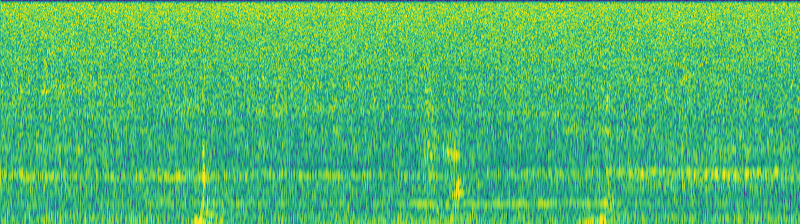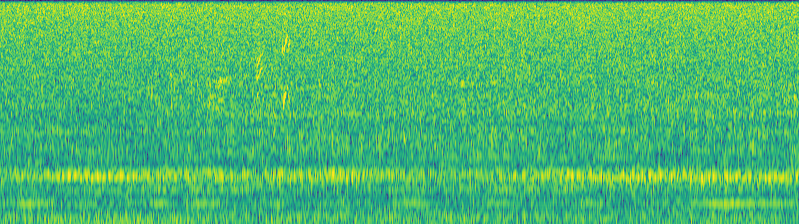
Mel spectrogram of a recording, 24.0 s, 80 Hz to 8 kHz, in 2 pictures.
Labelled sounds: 6.6	6.9	humpback whale, 0.90 to 1.1 kHz
15.2	15.5	humpback whale, 2.6 to 2.8 kHz

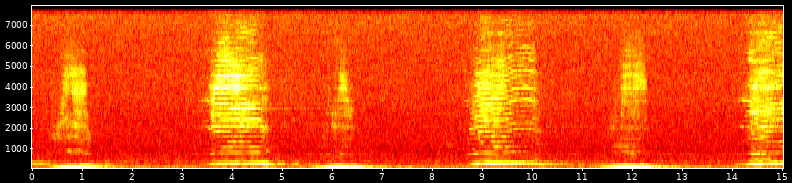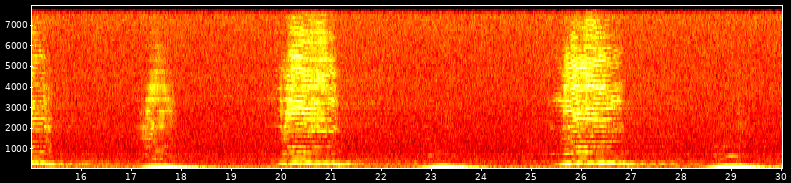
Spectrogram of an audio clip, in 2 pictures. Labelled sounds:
0.4	0.9	humpback whale, 1.4 to 4.7 kHz
3.3	4.6	humpback whale, 0.80 to 6.8 kHz
8.7	10.1	humpback whale, 0.80 to 6.8 kHz
11.6	12.3	humpback whale, 0.80 to 4.4 kHz
14.0	15.3	humpback whale, 0.80 to 7.0 kHz
17.2	17.8	humpback whale, 0.99 to 3.5 kHz
19.8	21.2	humpback whale, 0.80 to 7.0 kHz
25.4	26.9	humpback whale, 0.80 to 7.0 kHz

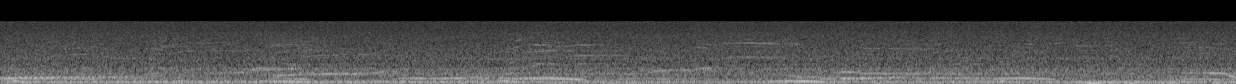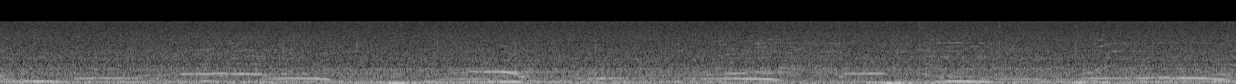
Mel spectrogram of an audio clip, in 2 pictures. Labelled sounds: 5.2	6.0	humpback whale, 1.7 to 2.5 kHz
7.2	7.8	humpback whale, 2.5 to 2.8 kHz
10.7	11.0	humpback whale, 2.3 to 2.4 kHz
21.7	22.0	humpback whale, 2.7 to 2.8 kHz

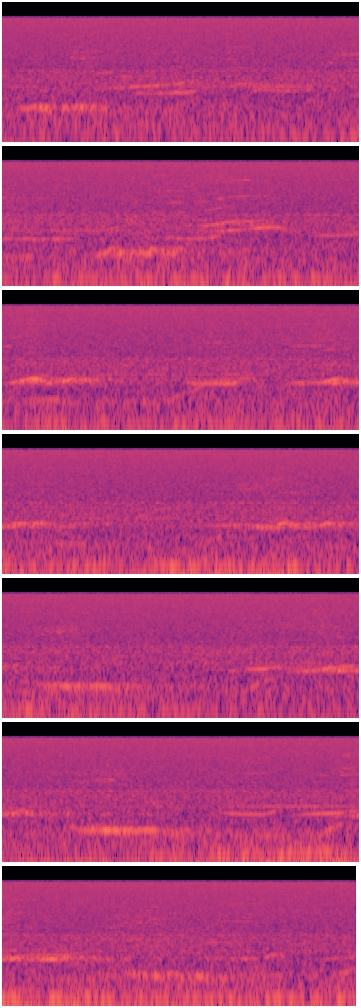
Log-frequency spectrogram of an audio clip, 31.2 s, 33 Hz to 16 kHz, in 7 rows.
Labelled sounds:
4.2	4.5	humpback whale, 1.5 to 1.6 kHz
7.2	7.6	humpback whale, 1.6 to 3.6 kHz
12.6	13.0	humpback whale, 1.3 to 1.4 kHz
23.5	23.8	humpback whale, 1.2 to 1.3 kHz

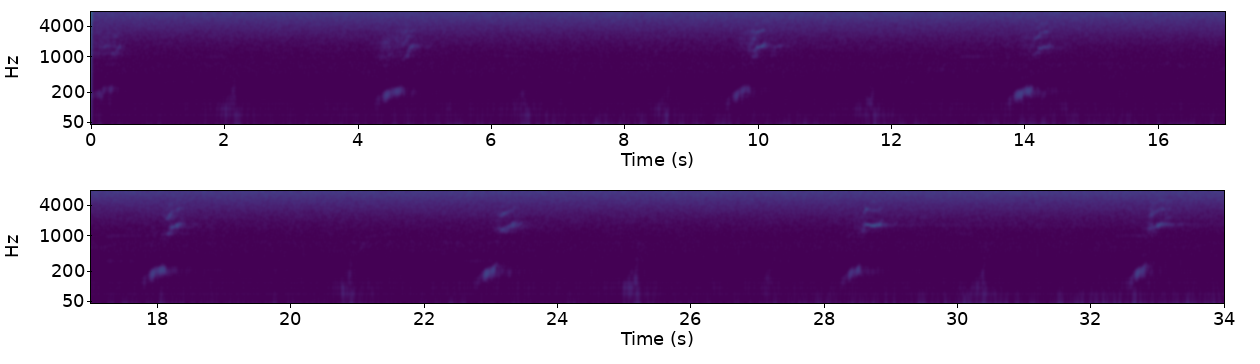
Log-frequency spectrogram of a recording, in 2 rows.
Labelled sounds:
9.8	10.2	humpback whale, 0.96 to 3.5 kHz
13.0	13.4	humpback whale, 0.96 to 1.1 kHz
14.1	14.5	humpback whale, 0.99 to 1.9 kHz
18.1	18.5	humpback whale, 1.0 to 1.8 kHz
23.0	23.5	humpback whale, 1.2 to 3.4 kHz
28.6	29.0	humpback whale, 1.5 to 3.6 kHz
32.8	33.3	humpback whale, 1.3 to 1.8 kHz

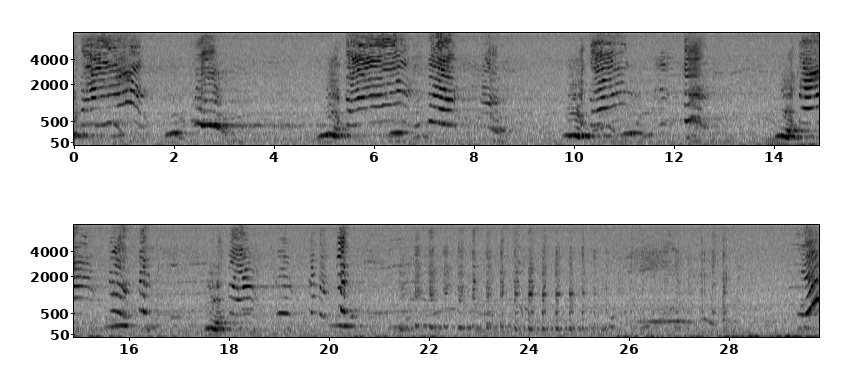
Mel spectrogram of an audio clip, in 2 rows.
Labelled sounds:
0.0	1.4	humpback whale, 0.80 to 8.0 kHz
2.4	3.1	humpback whale, 0.80 to 5.4 kHz
5.0	6.7	humpback whale, 0.80 to 7.9 kHz
7.1	7.7	humpback whale, 0.80 to 6.8 kHz
8.1	8.5	humpback whale, 0.96 to 5.0 kHz
10.3	12.7	humpback whale, 0.80 to 6.6 kHz
13.1	13.4	humpback whale, 2.7 to 3.0 kHz
14.1	16.5	humpback whale, 0.80 to 7.6 kHz
17.2	18.5	humpback whale, 0.80 to 7.3 kHz
18.9	19.2	humpback whale, 1.9 to 4.1 kHz
20.1	21.5	humpback whale, 2.6 to 5.6 kHz
22.2	22.5	humpback whale, 2.5 to 2.6 kHz
26.2	26.5	humpback whale, 2.4 to 2.6 kHz
29.2	29.8	humpback whale, 0.80 to 6.8 kHz

